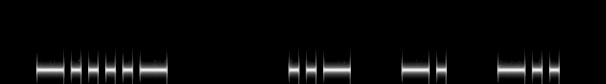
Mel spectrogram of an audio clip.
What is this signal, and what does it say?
Morse code, heard as a keyed tone, about 14 wpm, spaced as for 10 wpm, 680 Hz. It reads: - UND
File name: Morsekurs / Witze / Witz 23. Dezember 2025 50 F70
